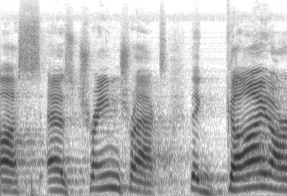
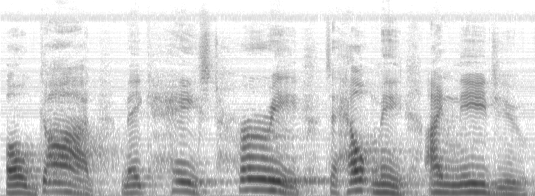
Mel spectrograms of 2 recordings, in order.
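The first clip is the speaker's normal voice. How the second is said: much softer, low, hushed plea; a soft, desperate prayer; desperate pleading; 5 semitones lower, 7 dB quieter than usual. Retold or imitated. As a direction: beg God in a hushed, broken voice. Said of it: "in a desperate pleading voice".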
